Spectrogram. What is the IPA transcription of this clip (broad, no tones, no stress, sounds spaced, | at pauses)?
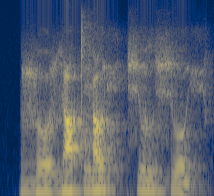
ɮ o ɮ i tˤ ŋ o ç t͡ɕ u l ɕ o ç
